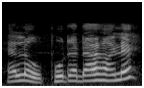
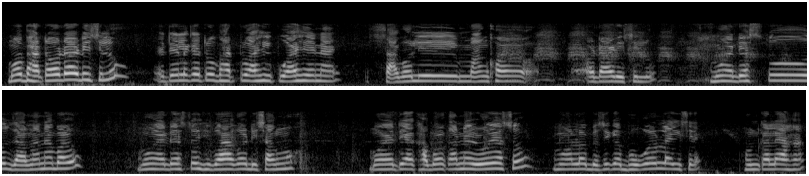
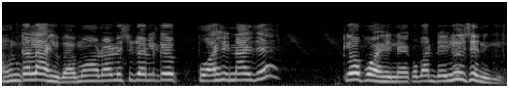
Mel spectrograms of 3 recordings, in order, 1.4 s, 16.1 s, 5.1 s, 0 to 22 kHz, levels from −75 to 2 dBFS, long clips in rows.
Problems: none marked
